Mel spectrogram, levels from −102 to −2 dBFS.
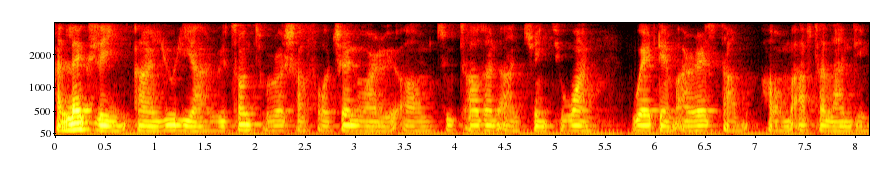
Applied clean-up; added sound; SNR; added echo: none; Purr; 17 dB; reverberation time 0.5 s.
